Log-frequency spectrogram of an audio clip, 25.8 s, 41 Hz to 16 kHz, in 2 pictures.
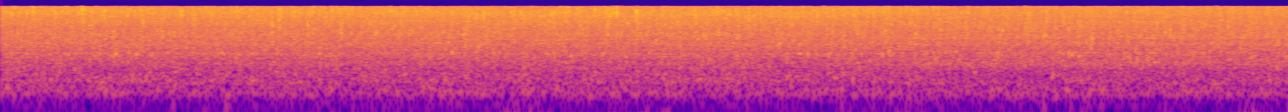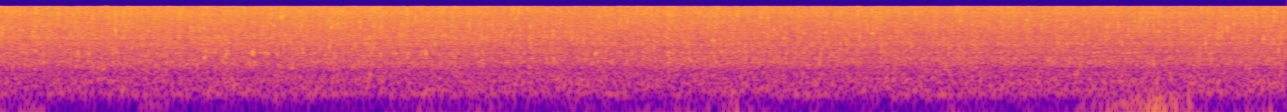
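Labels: A river flowing loudly in a creek. 0.1 - 25.8

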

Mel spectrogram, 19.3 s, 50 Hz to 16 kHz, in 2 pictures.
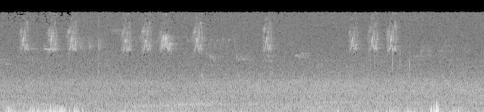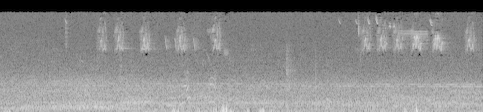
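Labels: Different kinds of birds sing with occasional pauses. 0.0 - 4.4
Birds sing intermittently while the wind wails during the pauses. 5.0 - 16.3

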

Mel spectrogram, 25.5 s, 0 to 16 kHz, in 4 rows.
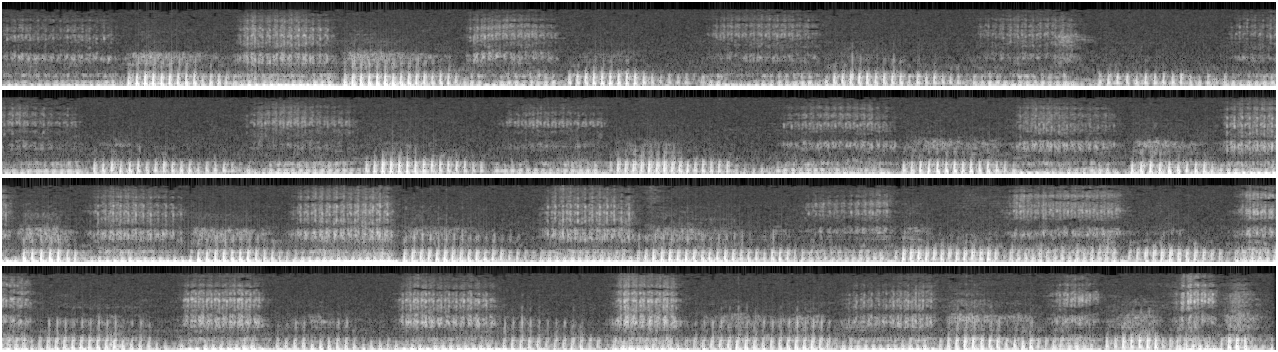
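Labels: A cat purring rhythmically and rapidly. 0.0 - 25.5

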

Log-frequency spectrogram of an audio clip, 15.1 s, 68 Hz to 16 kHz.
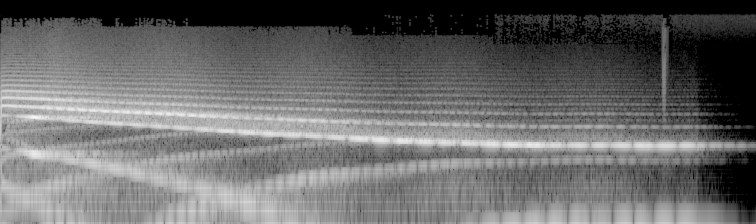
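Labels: An FX sound plays continuously with bass and reverb, gradually fading in a pulsing and echoing manner. 0.0 - 14.7

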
